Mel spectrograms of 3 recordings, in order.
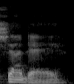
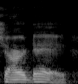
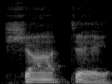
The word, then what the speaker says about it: Sade: It actually says in parentheses, pronounced Sade. S-H-A-D-A-Y. There's no R in that pronounced. It's not pronounced Sade.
